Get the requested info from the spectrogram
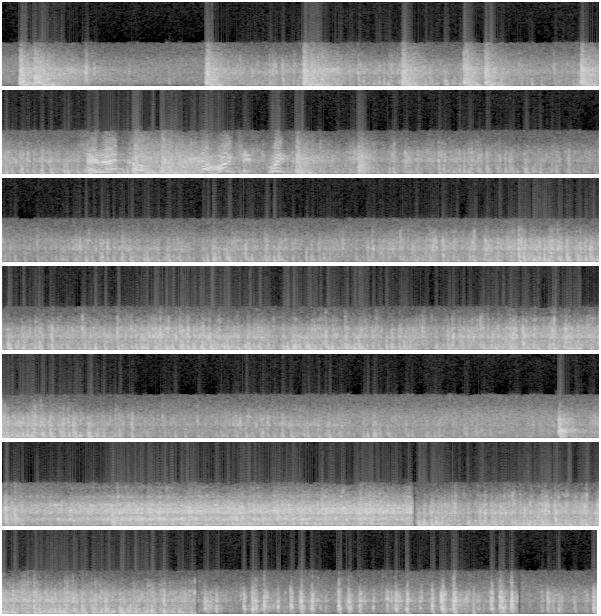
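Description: Gunfire on an early sound-film track: a rapid series of shots over the first several seconds that thins out, then long stretches of loud, indistinct noise with voices, and sharp reports again near the end.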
